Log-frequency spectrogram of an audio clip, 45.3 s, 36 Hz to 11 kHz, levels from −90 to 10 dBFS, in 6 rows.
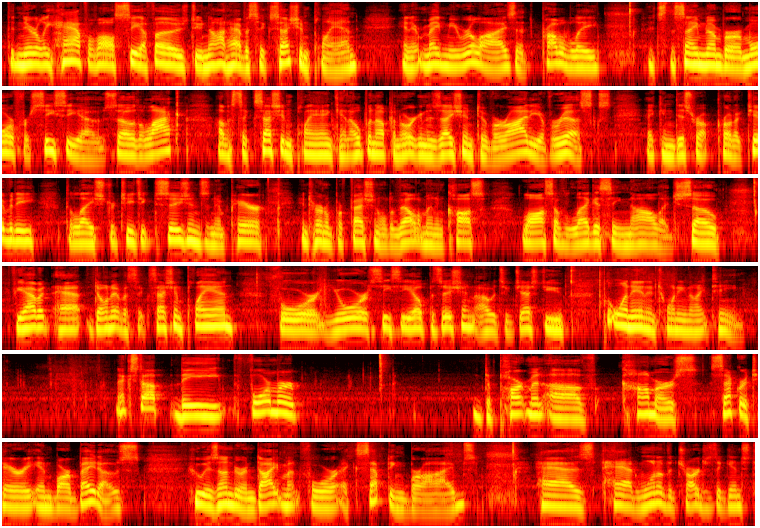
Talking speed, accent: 145 wpm, American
